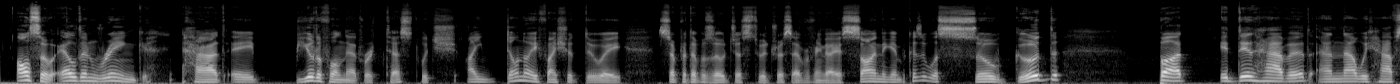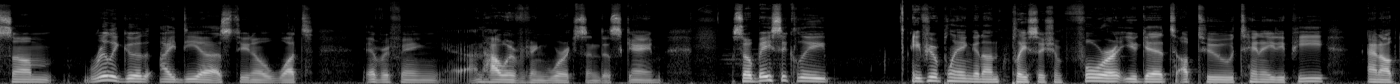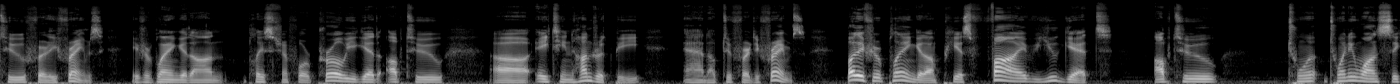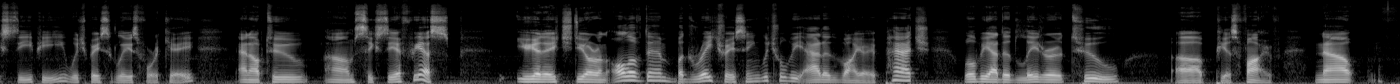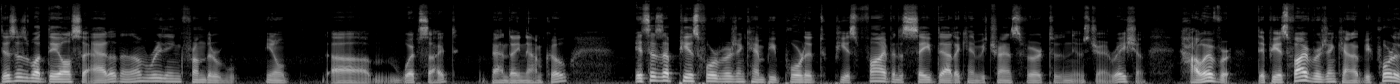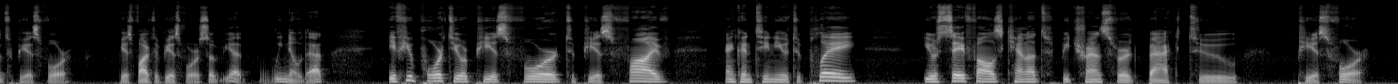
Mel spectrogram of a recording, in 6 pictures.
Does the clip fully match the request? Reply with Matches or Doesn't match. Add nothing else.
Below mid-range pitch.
Matches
